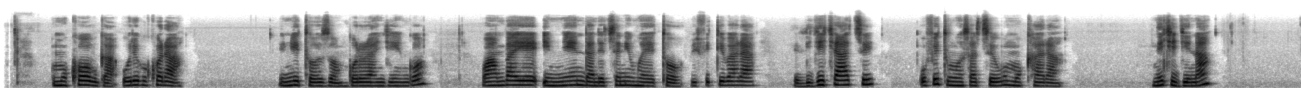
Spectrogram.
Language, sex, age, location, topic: Kinyarwanda, female, 25-35, Kigali, health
